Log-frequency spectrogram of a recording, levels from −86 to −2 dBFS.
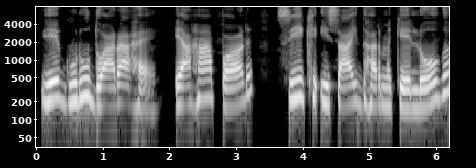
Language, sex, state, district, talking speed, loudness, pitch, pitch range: Hindi, female, Bihar, Sitamarhi, 105 wpm, -16 LUFS, 195 Hz, 175-225 Hz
